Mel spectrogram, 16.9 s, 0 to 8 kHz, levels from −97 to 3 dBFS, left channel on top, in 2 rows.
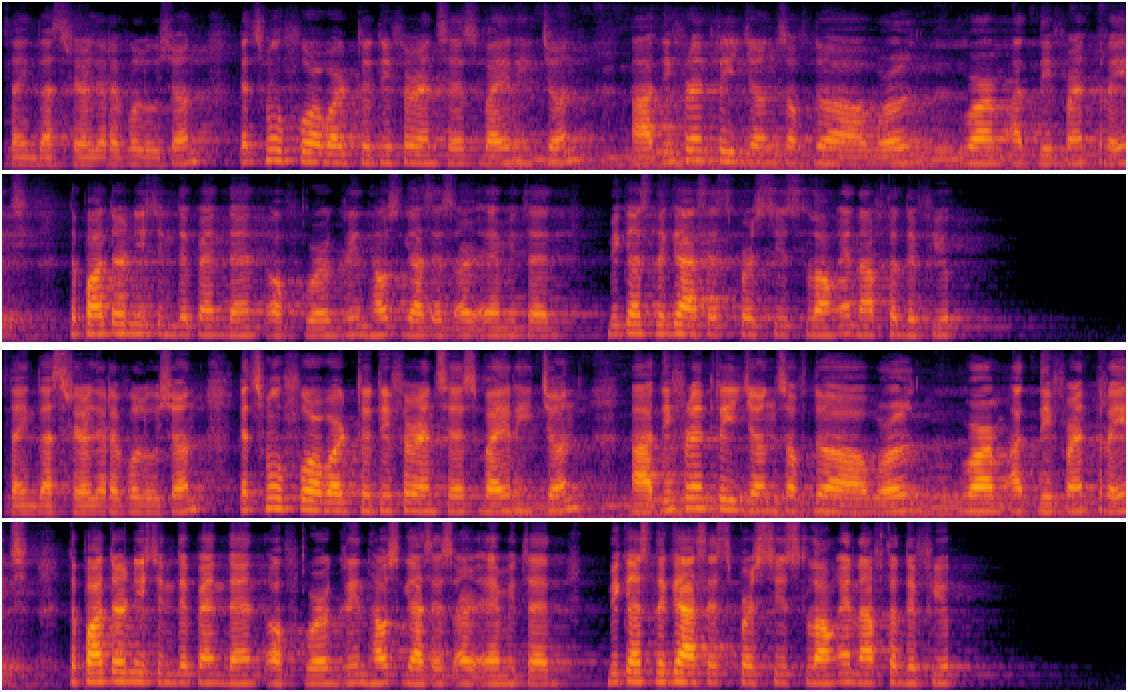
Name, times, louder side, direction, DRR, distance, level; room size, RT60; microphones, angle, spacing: voice 1, 0.0-12.6 13.0-15.5, right 4 dB, 50° right, 13 dB, 0.7 m, -28 dB
sound 1, 3.5-8.6, equal, 80° left, 7.0 m, -44 dB
29.5 x 22.0 x 6.3 m, 1.2 s
head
